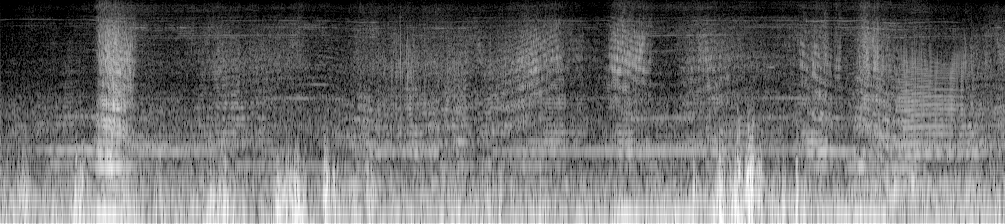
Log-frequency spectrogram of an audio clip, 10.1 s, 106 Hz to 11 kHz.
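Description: Align T-REX 450L electric RC helicopter flying aerobatics: the KDE450FX motor and rotor head give a steady whine held at a governed 3,500 rpm. Blade noise swells and fades in sweeping passes as the helicopter maneuvers, most strongly about a second in, around five to six seconds, and near the end.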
